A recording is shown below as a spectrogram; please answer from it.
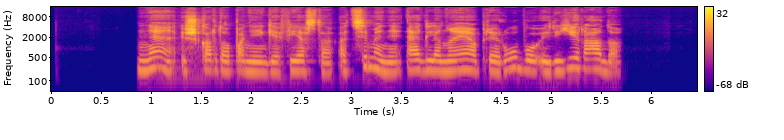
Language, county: Lithuanian, Vilnius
